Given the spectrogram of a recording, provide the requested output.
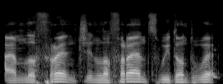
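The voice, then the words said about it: Bad French accent, sounding Russian. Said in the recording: “that was a bad French accent. That was a Russian accent for a French villain.”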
